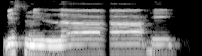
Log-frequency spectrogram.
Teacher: হ্যাঁ, লামের উপরে খাড়া জবর আছে, খাড়া জবরটি আলিমুদ্দার সমতুল্য। আলিমুদ্দাকে এক আলি পরিমাণ টান দিয়ে পড়তে হবে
